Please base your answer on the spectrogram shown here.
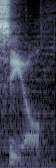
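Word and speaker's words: Ciel: It's Seal.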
